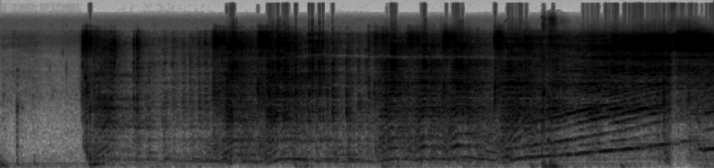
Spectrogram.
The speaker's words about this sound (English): But it's like a sound of like a fucking drag racing car fucking out of the speakers.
